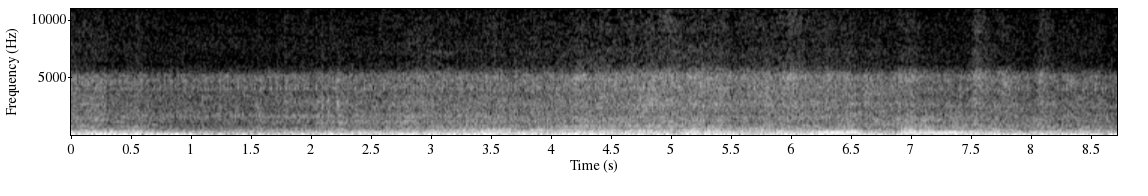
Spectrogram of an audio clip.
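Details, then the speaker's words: Honda Vario 125 LED: on first throttle opening the engine stumbles and hesitates, then catches on the next twist. The mechanic first suspected the TPS; the scanner showed it normal, and the cause was a dirty air filter. "Nah setelah saya coba Emang di digesa awal itu dia agak Brebes kemudian dia baru nyantol setelah tarikan gas berikutnya"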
